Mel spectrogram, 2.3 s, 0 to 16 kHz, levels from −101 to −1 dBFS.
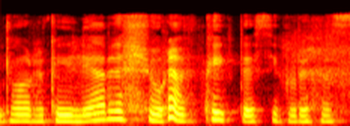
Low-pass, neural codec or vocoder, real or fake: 9.9 kHz; autoencoder, 22.05 kHz, a latent of 192 numbers a frame, VITS, trained on one speaker; fake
